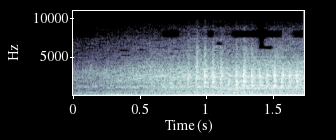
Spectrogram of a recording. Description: Engine rod knock on a 2005 Subaru 2.5rs with 100k miles.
